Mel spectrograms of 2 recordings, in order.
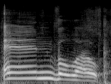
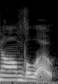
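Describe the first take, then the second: First: The word begins with an 'eh' vowel sound. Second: The word begins with a non-'eh' vowel sound. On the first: "is more work than" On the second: "That's just an easier sound for me to form with my mouth than E"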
